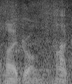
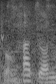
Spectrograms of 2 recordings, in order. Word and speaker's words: Hadron: Yeah, Hydron. Hadron, not Hydron.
